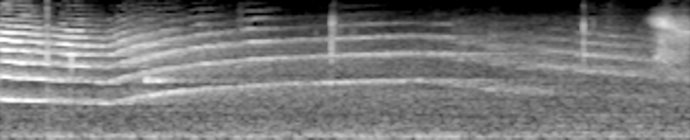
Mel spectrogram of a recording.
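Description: Emergency vehicle siren wailing: a pitched tone that dips for about a second, then glides slowly up and back down.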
